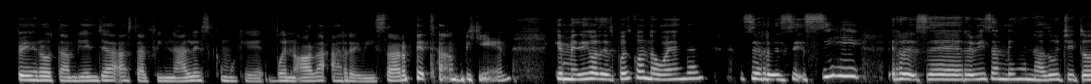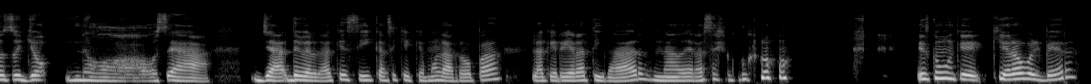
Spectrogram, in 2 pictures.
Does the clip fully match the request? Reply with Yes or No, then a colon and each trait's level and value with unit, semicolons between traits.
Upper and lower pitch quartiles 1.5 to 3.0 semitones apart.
No: wide, 5.4 semitones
